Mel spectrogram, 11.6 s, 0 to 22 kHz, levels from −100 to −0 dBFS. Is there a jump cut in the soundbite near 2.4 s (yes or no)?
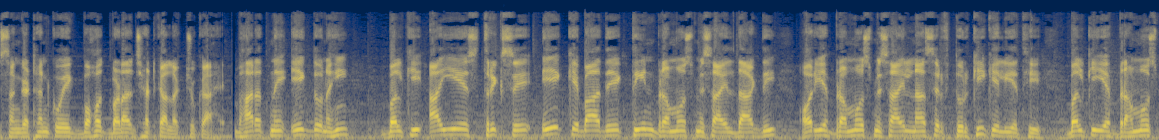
yes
